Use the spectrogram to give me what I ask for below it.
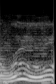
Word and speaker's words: Roo: Dr. Wellner, who is the human, and Dr. Rue, or if I pronounce that correctly, who is in the picture behind you, correct? – Yes.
